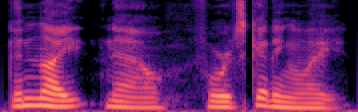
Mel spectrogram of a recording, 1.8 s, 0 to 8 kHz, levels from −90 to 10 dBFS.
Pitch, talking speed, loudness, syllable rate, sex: 150 Hz, 270 wpm, -17 LUFS, 6.1 syllables/s, male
